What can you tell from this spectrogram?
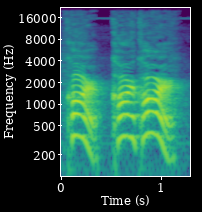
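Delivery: loud high alarmed shout; warning yell at the driver. A narrator's reading. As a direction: yell the danger out fast. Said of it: "Jake yelled".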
